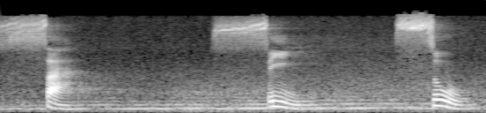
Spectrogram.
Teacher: ketika kita mengucapkan huruf sa ada suara tambahan yang menyerupai dengan suara belalang. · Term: sifat as-safir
